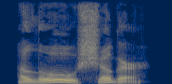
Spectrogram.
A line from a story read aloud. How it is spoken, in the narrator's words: Declan purred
